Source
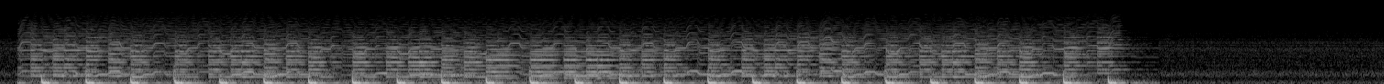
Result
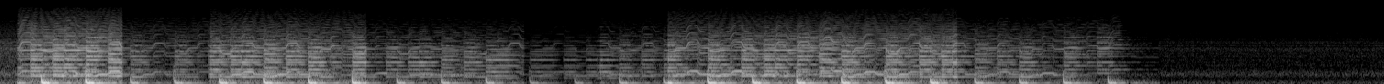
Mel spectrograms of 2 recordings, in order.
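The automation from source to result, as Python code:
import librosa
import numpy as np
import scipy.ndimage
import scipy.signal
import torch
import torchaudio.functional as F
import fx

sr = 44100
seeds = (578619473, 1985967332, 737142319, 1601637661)

y = fx.gain(x, sr, db=fx.steps((0.0, 10.0), (1.22, -2.5), (2.1, 5.5), (3.66, -3.0), (5.24, -13.5), (6.0, -5.5), (6.68, 6.0), (9.57, -2.5)))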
